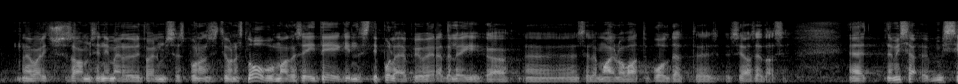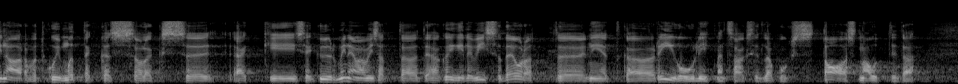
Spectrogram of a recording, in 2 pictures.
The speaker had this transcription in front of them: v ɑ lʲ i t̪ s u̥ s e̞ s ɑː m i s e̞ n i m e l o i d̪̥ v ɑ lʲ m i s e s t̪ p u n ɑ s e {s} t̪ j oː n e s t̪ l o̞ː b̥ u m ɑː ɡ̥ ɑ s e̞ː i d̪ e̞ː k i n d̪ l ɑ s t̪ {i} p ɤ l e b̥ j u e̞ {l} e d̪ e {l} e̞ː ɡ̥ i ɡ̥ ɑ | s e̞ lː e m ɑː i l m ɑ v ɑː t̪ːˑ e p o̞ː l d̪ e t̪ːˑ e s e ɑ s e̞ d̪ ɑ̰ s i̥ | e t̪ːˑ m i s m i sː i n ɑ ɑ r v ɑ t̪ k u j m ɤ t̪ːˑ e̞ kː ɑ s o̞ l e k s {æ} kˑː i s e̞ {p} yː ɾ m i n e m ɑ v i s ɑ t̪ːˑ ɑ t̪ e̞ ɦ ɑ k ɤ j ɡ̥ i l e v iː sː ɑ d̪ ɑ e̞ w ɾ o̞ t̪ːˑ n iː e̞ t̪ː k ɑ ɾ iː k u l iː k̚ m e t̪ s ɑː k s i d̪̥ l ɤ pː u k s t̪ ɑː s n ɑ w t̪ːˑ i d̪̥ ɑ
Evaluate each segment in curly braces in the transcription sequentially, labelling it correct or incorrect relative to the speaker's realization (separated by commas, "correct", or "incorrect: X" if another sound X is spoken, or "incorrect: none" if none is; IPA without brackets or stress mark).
correct, correct, incorrect: ɾ, correct, correct, incorrect: k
